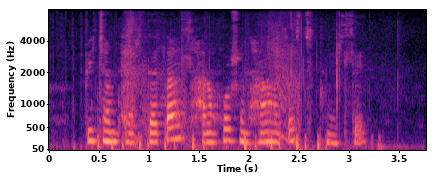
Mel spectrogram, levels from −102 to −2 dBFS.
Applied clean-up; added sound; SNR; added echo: none; Zipper (clothing); 16 dB; none.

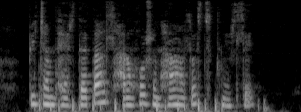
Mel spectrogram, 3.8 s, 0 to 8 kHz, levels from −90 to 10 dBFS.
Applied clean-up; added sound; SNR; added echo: none; none; none; none.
